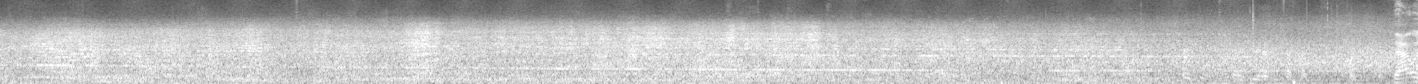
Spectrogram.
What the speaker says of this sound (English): That was the Cargo King taking off to Shanghai.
